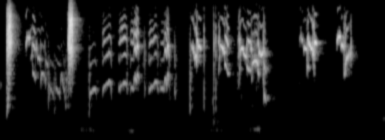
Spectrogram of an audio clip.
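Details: A budgerigar copying a cockatiel: two harsh loud squawks, then a run of quick rising whistled chirps and chattering notes, ending with two short squeaky calls.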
